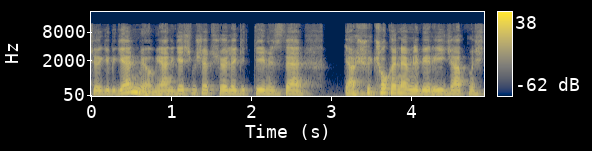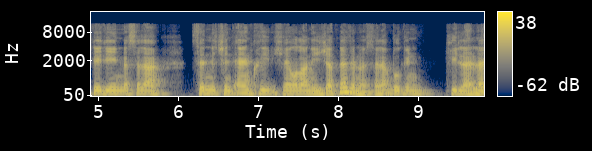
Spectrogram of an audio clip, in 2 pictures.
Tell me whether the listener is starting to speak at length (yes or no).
yes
